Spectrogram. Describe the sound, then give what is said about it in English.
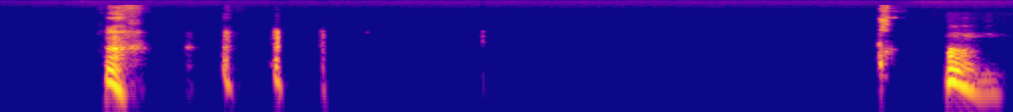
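A sharp cough bursts out, followed by a few small mouth clicks and quiet, then two more short throaty coughs near the end. No talking. “Made me cough.”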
